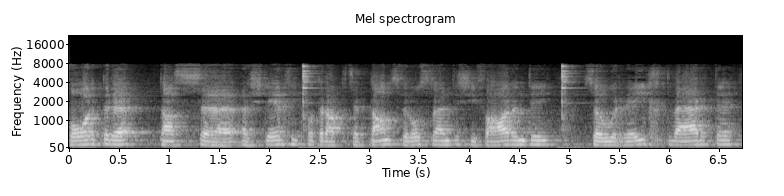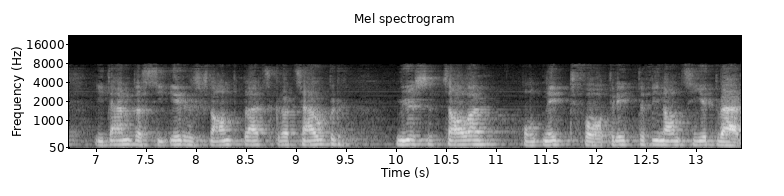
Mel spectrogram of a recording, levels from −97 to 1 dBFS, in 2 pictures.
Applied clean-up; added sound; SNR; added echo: none; Cutlery, silverware; 10 dB; reverberation time 0.6 s.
